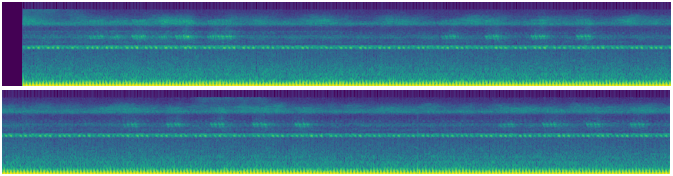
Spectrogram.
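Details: Grass insects in chorus: a steady, unbroken high trill runs throughout, with bursts of rapid, higher chirping pulses in groups and a fainter shimmering band above, all over a constant low droning hum.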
